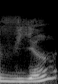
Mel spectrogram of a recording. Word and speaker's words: vient: Then il vient, exactly the same sound because final T here is not pronounced.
